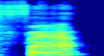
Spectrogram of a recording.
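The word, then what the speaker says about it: Pfaadt: Well, I don't even know if it's spelled P-F-A-A-D-T. And I think it's pronounced Fat, but I'm not sure.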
